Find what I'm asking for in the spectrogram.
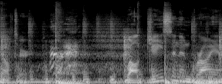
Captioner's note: dog barking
